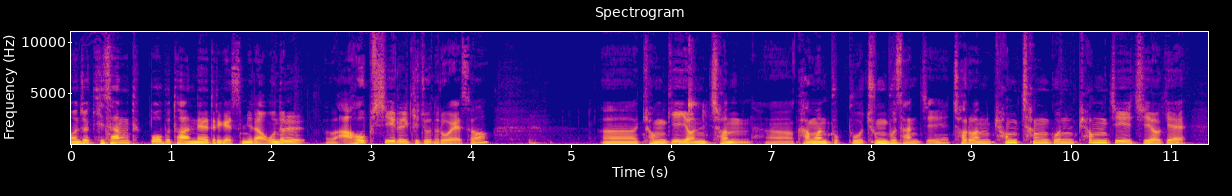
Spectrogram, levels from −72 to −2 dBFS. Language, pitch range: Korean, 85-125 Hz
